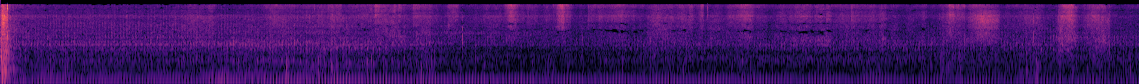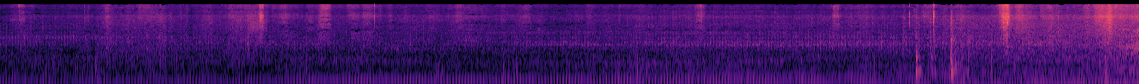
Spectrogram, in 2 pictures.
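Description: Land Rover Defender engine idling steadily, getting louder near the end. Footsteps crunch in deep snow around the middle, and two sharp knocks come a few seconds before the end.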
